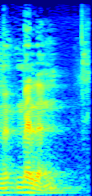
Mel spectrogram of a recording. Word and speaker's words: McMillian: that's the attitude um mcmillian his name spelt mcmillian but it's always pronounced macmillan and usually referred to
